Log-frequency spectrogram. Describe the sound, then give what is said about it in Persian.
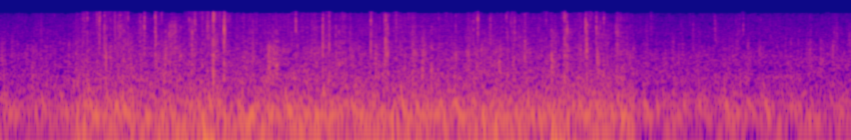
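A steady crackling fire fills the whole recording, with dense snapping pops and a continuous hissing roar and no voices. “با این لباس پوشیدنت نمیتونم از آتیش حسابی لذت ببرم، پس برو.”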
